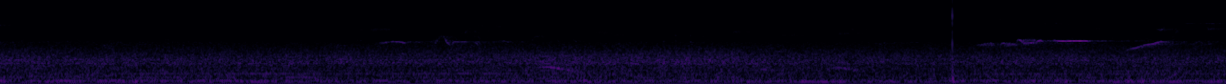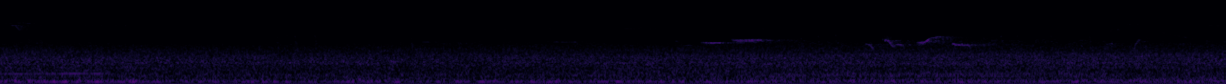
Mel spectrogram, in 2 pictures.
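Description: Songbirds calling with short chirps and brief sliding notes, scattered throughout, over a steady low outdoor background hiss. One faint click comes about nine and a half seconds in.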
